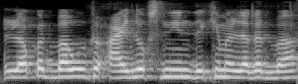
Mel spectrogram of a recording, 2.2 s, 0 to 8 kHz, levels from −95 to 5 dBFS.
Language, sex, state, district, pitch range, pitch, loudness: Bhojpuri, female, Uttar Pradesh, Gorakhpur, 240-265 Hz, 250 Hz, -14 LUFS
